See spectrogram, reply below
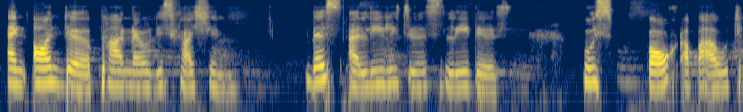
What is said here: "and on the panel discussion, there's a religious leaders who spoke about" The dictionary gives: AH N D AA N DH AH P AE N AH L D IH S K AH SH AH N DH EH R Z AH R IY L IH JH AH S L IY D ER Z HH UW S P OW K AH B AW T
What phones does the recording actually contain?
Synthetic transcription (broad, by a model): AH N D AA N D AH P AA N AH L D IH S K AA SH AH N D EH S AH L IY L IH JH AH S L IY D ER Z HH UW S P OW K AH B AW T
